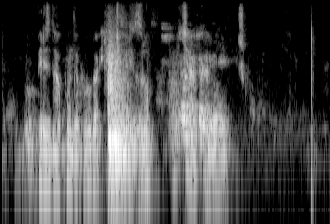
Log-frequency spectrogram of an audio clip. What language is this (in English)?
Kinyarwanda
